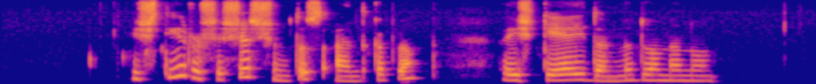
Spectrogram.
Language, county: Lithuanian, Vilnius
